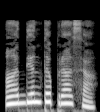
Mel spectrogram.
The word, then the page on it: ಆದ್ಯಂತಪ್ರಾಸ: ādyantaprāsa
